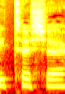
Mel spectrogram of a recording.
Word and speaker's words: Tuxa: She was always, also, if you're wondering, Tusha, when I say Tusha, her name is spelled T-U-X-A. It's a very Portuguese dog name, but it's beautiful.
